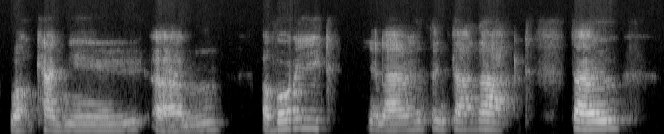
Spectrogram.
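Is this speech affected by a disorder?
Yes: profound deafness; congenital, diagnosed at 2.5 years, no language before diagnosis, cochlear implant about 9 years ago; learned to speak via speech trainer, mimicking mother's sounds, hours daily, uses sign language socially.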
